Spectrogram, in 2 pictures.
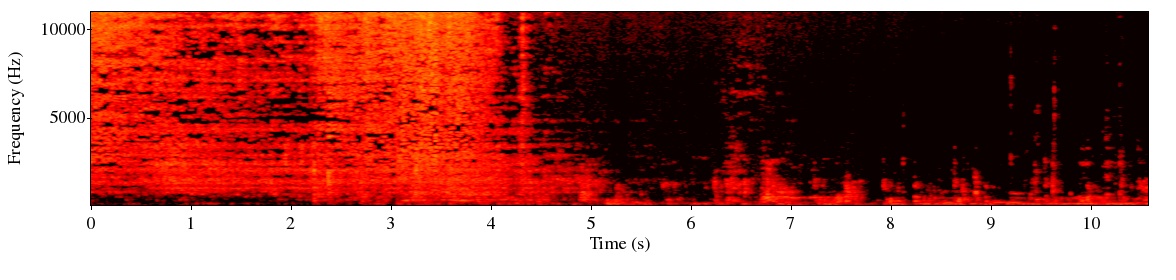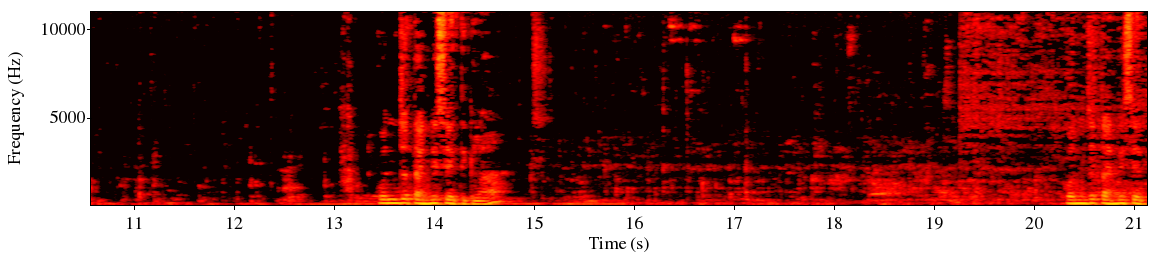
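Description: A thick stew sizzles and bubbles in a pot.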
